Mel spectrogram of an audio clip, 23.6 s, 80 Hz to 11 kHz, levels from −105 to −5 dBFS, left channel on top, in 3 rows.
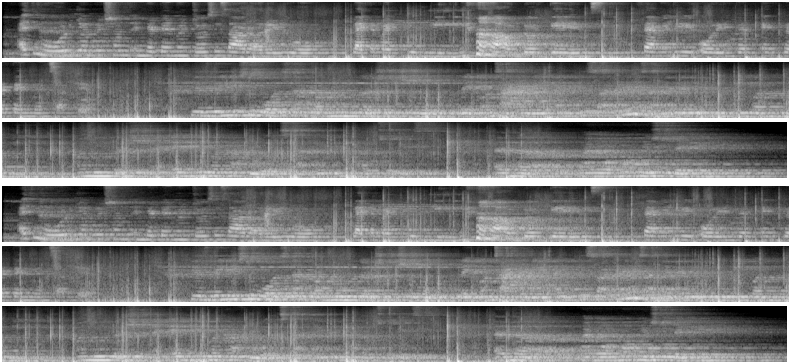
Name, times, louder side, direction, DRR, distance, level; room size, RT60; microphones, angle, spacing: voice 1, 0.1-8.8, left 2 dB, 35° left, 6 dB, 1.2 m, -30 dB
sound 1, 2.1-21.2, equal, 5° right, 0.5 m, -28 dB
voice 2, 9.5-16.0 16.5-19.8 20.6-22.8, equal, 70° right, -9 dB, 4.7 m, -27 dB
28.5 x 27.0 x 4.2 m, 2.8 s
head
